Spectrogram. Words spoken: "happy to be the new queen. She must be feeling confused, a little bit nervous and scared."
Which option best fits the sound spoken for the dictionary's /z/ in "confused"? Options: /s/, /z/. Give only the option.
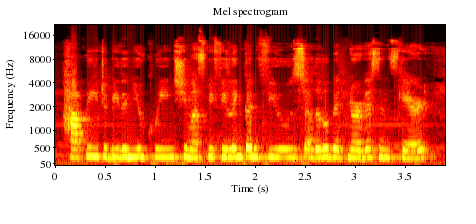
/z/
